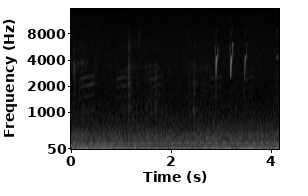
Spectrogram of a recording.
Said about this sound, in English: Now pointed back up at the wild bird who's giving a few calls.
